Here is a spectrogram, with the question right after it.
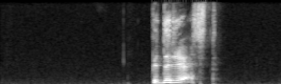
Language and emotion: Russian, angry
